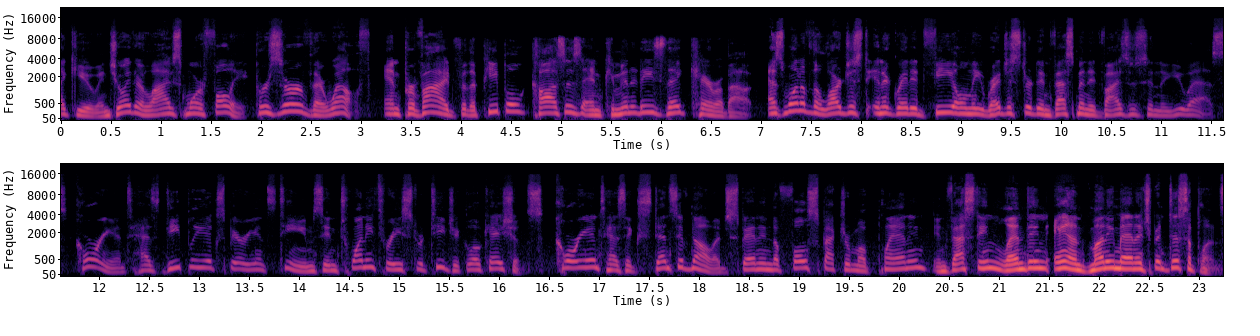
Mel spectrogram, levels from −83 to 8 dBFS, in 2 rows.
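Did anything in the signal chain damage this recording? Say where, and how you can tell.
Yes. From 3.82 s to 6.97 s, just after "preserve their wealth and", the speech turns muffled and rough, with the airy top end gone and a watery, coarse texture before clarity returns. This is a call bitrate drop at the codec and network stage. The bandwidth estimate fell and the Opus encoder went from 32 kbps to 14 kbps, holding the lowest rate for about 2.65 s. At that rate it coded more coarsely and cut the audio band from 20 kHz to 8 kHz.

From 10.5 s to 16.28 s, after "fee only registered investment", the level swells slowly, and the room noise rises with the speech. That shared rise points to automatic gain rising in the call processing stage. Around 10 s the talker moves off the microphone, and the input drops by about 9 dB. The automatic gain control hears that quieter signal and raises its gain gradually, by about 6 dB, over several seconds.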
